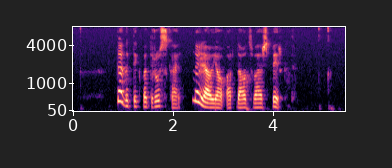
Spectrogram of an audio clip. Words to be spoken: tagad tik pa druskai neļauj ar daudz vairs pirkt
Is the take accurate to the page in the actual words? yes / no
no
